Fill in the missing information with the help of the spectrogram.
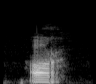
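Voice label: "ор", Komi, male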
